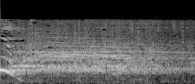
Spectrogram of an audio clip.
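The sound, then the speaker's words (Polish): A young crowd in a tent applauds loudly, a dense roar of clapping and cheering with whoops, opening with a quick falling shout and staying loud before easing slightly at the end. “Pozdrówmy wszystkich młodych na całym świecie gromkimi oklaskami.”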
